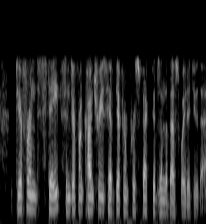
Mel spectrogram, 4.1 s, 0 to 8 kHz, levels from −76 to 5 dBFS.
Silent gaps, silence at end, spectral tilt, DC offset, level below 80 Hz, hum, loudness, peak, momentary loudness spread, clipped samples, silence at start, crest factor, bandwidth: 0.25-0.31 s; 0 s; -9 dB/octave; under 0.1%; -68 dBFS; none; -27 LUFS; -4 dBFS; 8 LU; under 0.1%; 0.05 s; 24 dB; 4 kHz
